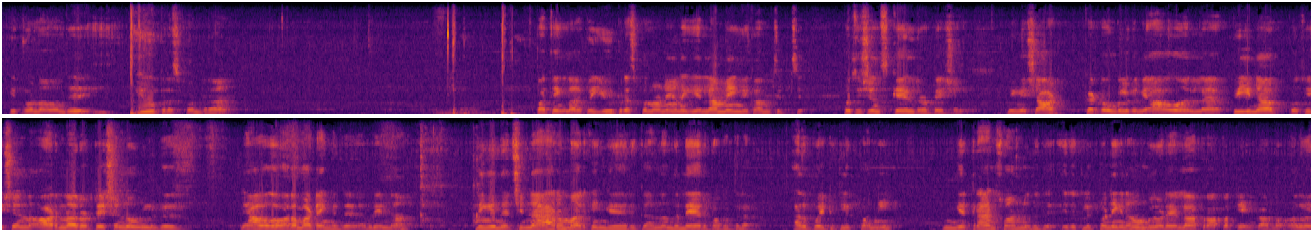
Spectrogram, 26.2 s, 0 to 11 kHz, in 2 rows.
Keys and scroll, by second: 1.2 u, 4.5 u.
